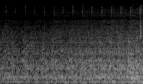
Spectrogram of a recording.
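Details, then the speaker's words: Start 160 motorcycle at hot idle: fast, light metallic clatter steady with engine speed from slack cam chain; after fitting a screw, the knock is gone, then timing must be set. "viram como é que é o barulho ó agora ó sem batimento sem batição sem nada entendeu"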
